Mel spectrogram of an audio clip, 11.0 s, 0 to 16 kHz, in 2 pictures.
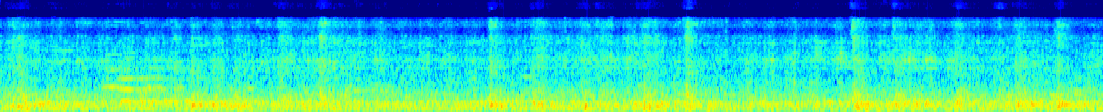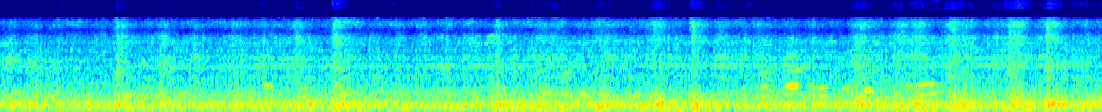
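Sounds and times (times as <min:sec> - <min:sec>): train rumbling on rails: 0:00.0 - 0:11.0
wheels clacking over rail joints: 0:00.0 - 0:11.0.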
